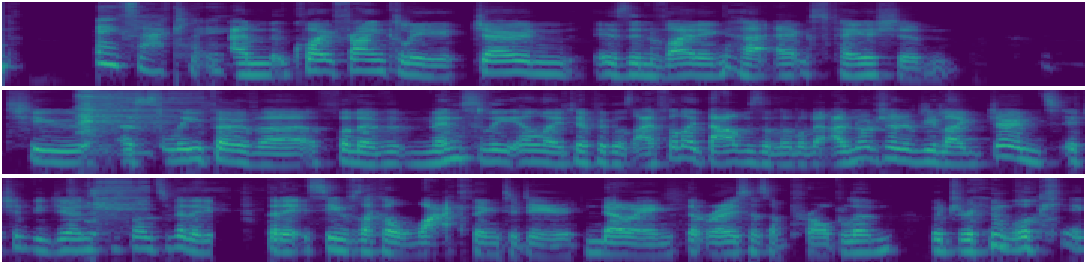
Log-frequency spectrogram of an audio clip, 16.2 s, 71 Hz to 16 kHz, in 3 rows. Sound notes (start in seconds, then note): 5.6 laughs; 13.4 laughing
